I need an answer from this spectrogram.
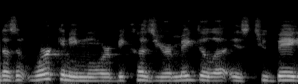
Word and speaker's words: amygdala: So is that with this, I don't even remember how to pronounce that. Is it the amygdala?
